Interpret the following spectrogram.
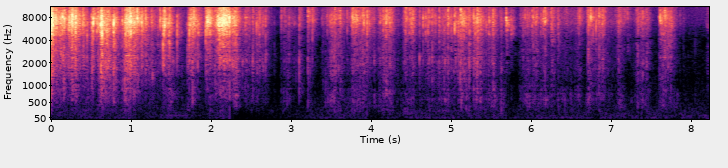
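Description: Giant cookie's packaging crinkling as it is opened by hand, loudest over the first two seconds or so, then softer, irregular crackling.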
